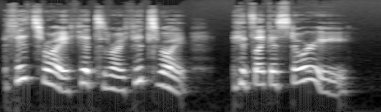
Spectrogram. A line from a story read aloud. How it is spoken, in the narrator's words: she cries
